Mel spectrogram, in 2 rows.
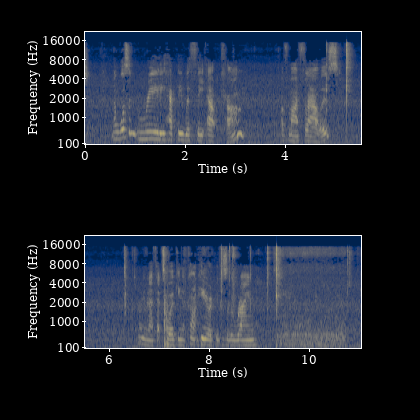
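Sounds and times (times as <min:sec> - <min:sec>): rain hissing: 0:09.4 - 0:11.0.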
